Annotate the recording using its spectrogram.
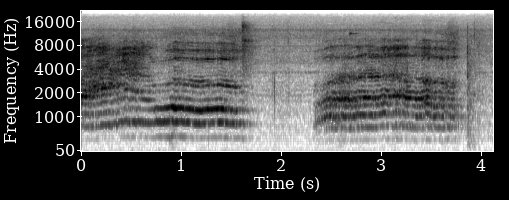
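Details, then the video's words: Indoor Singapura cat objecting to a person's sneezing: two long, loud, drawn-out meows, each about one and a half seconds, rich and slightly wavering, separated by a short pause. "Singapura cat Maki doesn't like sneezing"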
